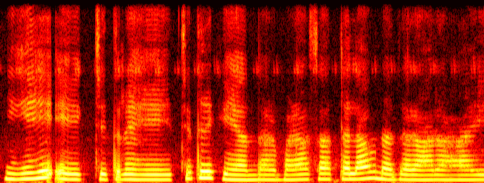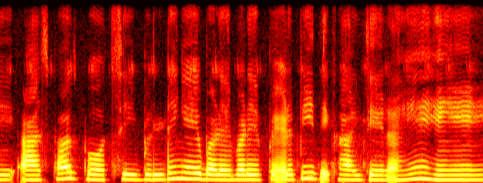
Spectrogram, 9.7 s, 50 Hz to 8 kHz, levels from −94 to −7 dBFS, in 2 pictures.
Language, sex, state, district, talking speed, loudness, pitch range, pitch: Hindi, female, Madhya Pradesh, Bhopal, 160 wpm, -19 LUFS, 210-240 Hz, 220 Hz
